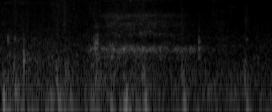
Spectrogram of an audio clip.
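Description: Horse hooves clip-clop in a steady, rhythmic patter of thuds in Elden Ring as the rider dismounts, set against a busy, continuous game ambience with faint tonal sounds.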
